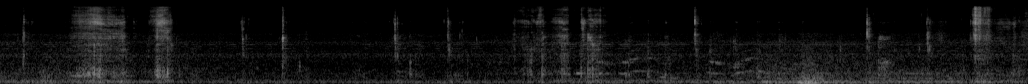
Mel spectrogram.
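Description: Close-up mukbang eating sounds: a person chewing rice and dry-fried frog, with short crunches and sharp mouth clicks at irregular moments.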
